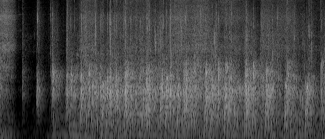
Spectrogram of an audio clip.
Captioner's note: audience applauds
